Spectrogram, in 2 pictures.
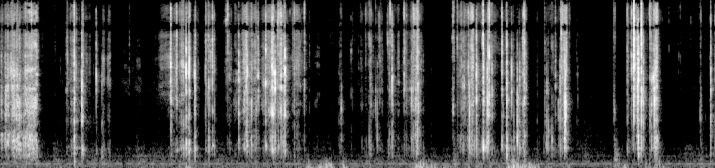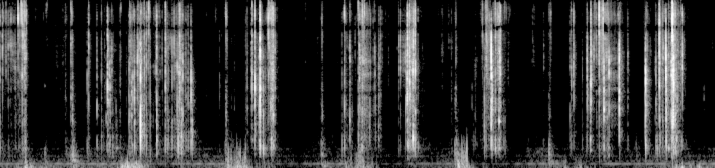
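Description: Thin clear plastic tray crinkling and crackling as it is bent and glossy slime dots are peeled out of its cells, in short separate spells every second or two.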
